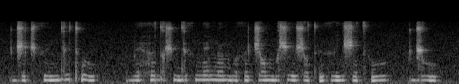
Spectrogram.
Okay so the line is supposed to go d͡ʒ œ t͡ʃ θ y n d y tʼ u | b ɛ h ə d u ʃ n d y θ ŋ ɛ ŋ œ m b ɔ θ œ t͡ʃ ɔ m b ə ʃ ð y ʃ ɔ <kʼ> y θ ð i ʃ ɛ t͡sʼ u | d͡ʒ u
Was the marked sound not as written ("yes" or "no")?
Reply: yes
